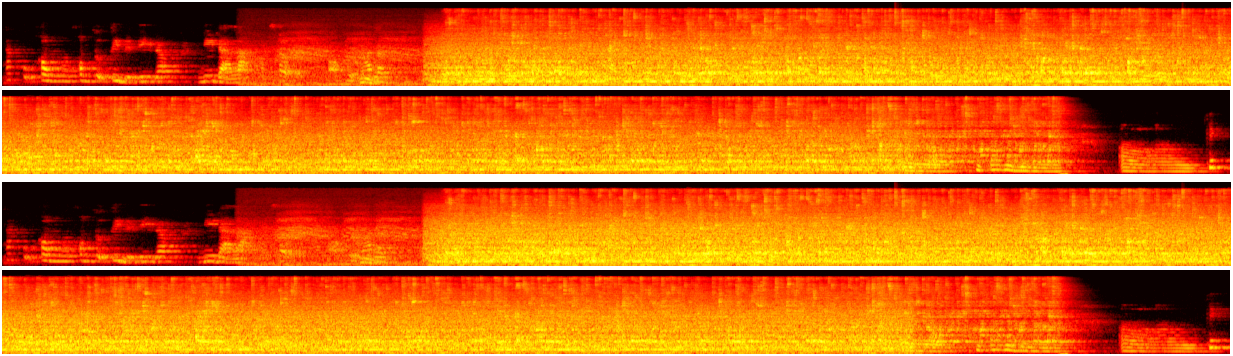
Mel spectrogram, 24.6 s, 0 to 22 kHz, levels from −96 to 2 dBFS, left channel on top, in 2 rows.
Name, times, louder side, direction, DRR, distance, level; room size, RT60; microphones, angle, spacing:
voice 1, 0.2-1.7 2.0-4.1 4.7-6.4 6.8-10.6 12.0-12.9 13.3-15.0 16.0-18.0, left 3 dB, 85° left, 3 dB, 1.3 m, -35 dB
sound 1, 2.3-17.2, right 1 dB, 65° right, 2.5 m, -38 dB
sound 2, 4.2-21.4, right 2 dB, 35° right, 0.9 m, -21 dB
sound 3, 4.4-22.9, equal, 5° right, 1.5 m, -24 dB
voice 2, 21.3-24.5, left 3 dB, 30° left, 5 dB, 0.4 m, -33 dB
12.5 x 4.9 x 2.5 m, 0.80 s
head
